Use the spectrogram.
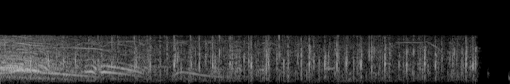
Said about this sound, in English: He's not here right now, so let's give him a round of applause for his birthday.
